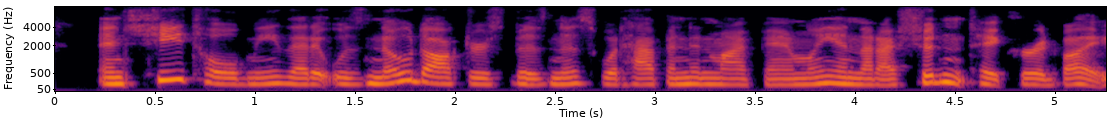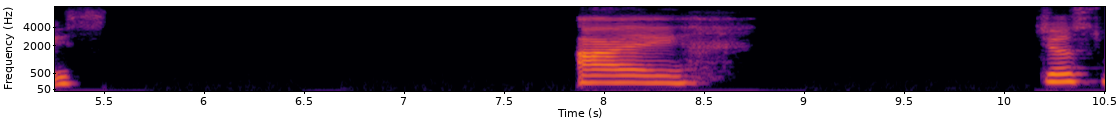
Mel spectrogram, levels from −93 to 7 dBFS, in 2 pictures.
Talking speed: 135 wpm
